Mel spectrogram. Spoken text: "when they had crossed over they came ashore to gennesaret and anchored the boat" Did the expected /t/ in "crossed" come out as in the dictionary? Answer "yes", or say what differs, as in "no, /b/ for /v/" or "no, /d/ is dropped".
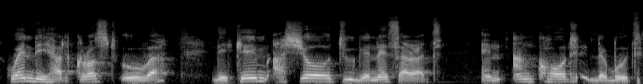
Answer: yes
